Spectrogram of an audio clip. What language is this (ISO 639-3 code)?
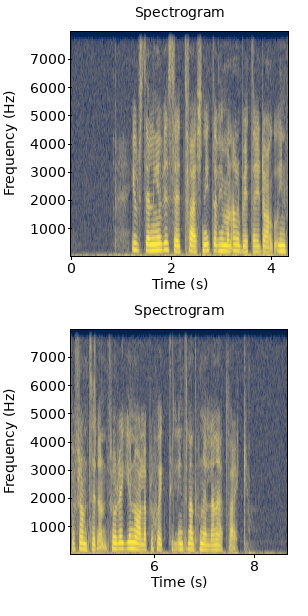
swe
